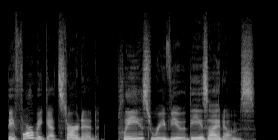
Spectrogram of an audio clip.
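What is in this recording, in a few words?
onboarding provision terms US English; Bixby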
